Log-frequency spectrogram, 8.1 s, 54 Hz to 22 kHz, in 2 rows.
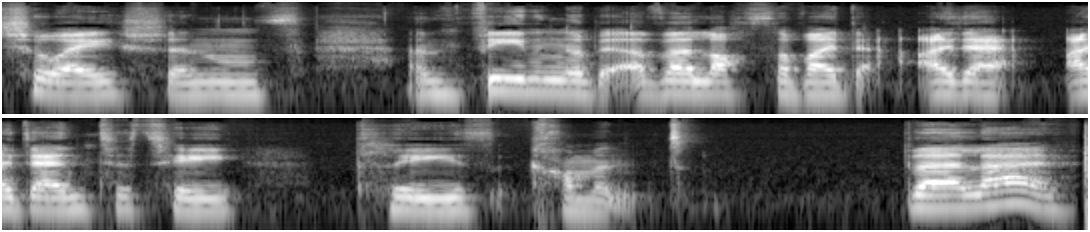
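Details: Adult woman who has stammered since about age 10, a late onset; stuttering (stammering).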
